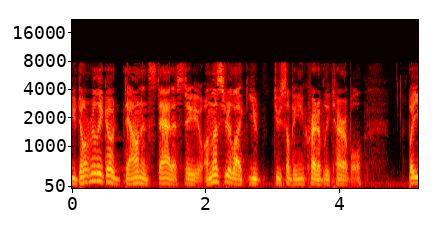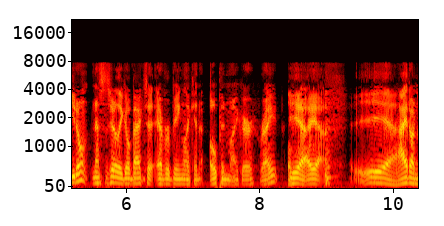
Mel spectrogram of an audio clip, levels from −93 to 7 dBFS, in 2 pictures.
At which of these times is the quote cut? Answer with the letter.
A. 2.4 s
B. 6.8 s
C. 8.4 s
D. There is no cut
C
